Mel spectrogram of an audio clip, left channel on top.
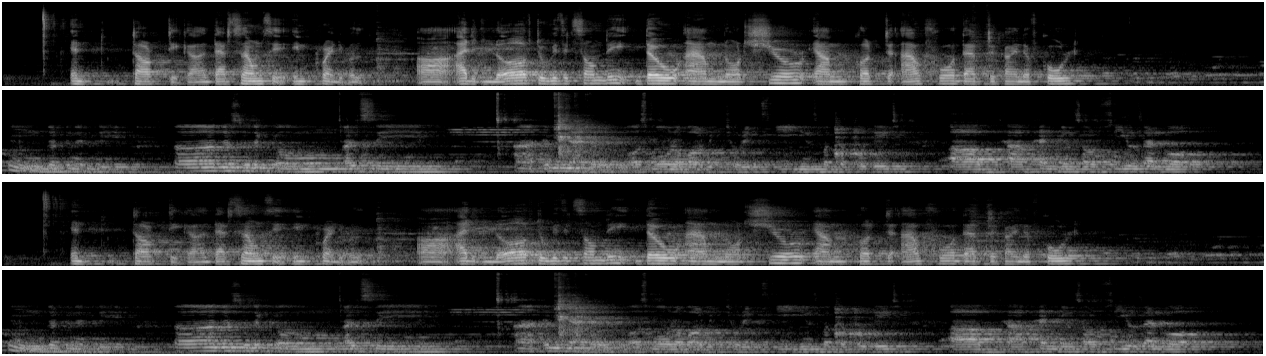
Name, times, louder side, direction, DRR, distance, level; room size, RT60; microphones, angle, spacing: voice 1, 1.3-3.6 4.1-10.7, left 3 dB, 80° left, 7 dB, 1.0 m, -23 dB
voice 2, 3.7-5.2 9.6-10.0 11.0-13.9 14.3-21.6 22.0-24.4, left 1 dB, 20° left, 1 dB, 4.1 m, -31 dB
28.5 x 17.0 x 8.2 m, 2.3 s
head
